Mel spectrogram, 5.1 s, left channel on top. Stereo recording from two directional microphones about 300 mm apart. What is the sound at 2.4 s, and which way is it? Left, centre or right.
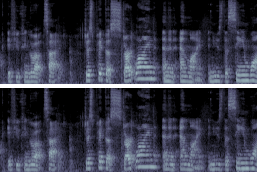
Speech, centre.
